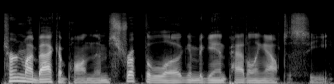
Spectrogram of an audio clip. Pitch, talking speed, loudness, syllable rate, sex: 100 Hz, 270 wpm, -21 LUFS, 5.7 syllables/s, male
